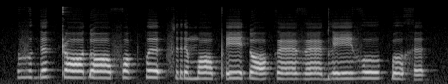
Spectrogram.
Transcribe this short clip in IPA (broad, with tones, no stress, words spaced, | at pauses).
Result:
və˧ɡɾəː˦k ʈɔː˧ɗɔː˧ fɔ˧kpəː˦ʔ frə˨mɔː˨pʼeː˧ ɗɔː˨ kœː˨vœː˨ɡleː˧voː˦ k͡po˦˨hə˨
